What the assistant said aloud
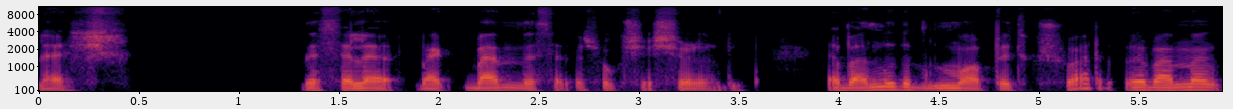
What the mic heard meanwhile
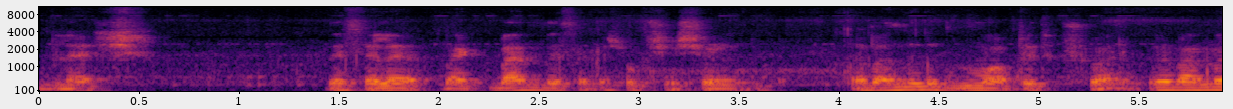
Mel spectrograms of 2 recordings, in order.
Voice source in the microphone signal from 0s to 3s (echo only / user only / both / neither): echo only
